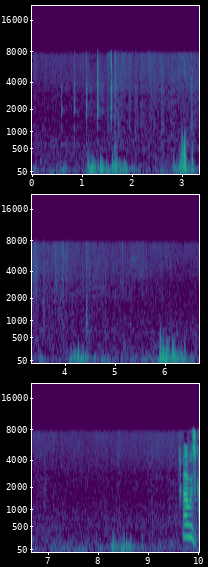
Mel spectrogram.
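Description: Horse hooves thud on dirt ground.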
